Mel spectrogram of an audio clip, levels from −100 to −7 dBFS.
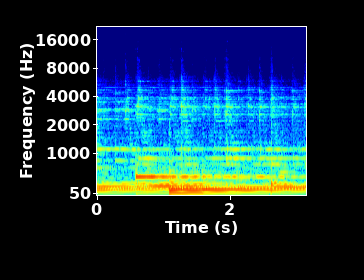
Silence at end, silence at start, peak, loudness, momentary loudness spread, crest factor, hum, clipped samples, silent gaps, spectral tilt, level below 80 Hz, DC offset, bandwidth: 0 s; 0 s; -14 dBFS; -28 LUFS; 6 LU; 14 dB; none; under 0.1%; none; -10 dB/octave; -38 dBFS; under 0.1%; 5.2 kHz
